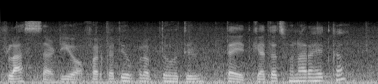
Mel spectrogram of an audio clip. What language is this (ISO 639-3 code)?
mar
